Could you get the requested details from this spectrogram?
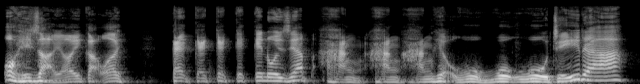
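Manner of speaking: high stammering wail over Gucci sandals; shocked old man wail. Acted. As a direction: gasp in horror, stumble over words. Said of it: "Đồng già vừa nghe vậy thì rú lên". (ông Đồng rú lên kinh ngạc, lắp bắp giọng cao)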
